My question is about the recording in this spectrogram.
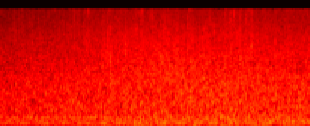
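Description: Steady rushing hiss of running water in fish-holding tubs, growing gradually louder.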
